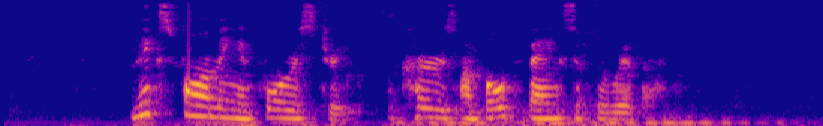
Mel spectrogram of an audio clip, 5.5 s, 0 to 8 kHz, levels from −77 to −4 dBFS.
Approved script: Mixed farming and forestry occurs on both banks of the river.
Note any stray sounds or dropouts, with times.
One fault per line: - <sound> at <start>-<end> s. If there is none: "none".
none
